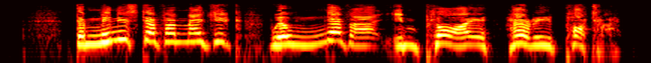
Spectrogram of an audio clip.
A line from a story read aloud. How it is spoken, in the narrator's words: said Umbridge, her voice rising furiously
